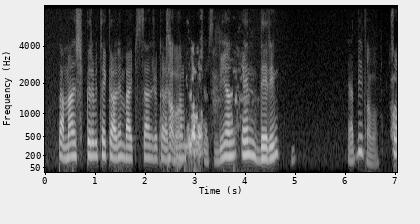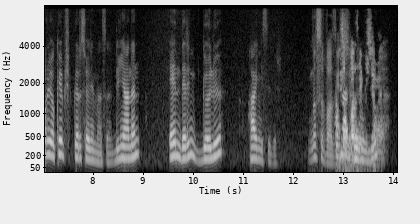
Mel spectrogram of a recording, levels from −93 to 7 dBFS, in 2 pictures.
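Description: Speech in which the talker's voice sinks abruptly at 2.67 to 2.91 s, again at 12.76 to 13.1 s, and once more at 13.27 to 13.58 s. The worst dip is the one near 12.8 s, where the voice nearly vanishes, while the one near 13.3 s is only a slight sag. This is speech suppressed in double talk: both ends were likely speaking at once, and an echo canceller that couldn't tell the local talker from loudspeaker echo turned everything down for brief stretches of a tenth to a fifth of a second. Partly overlapping these dips, a delayed copy of the voice surfaces at 2.82 to 3.17 s, 3.77 to 3.93 s, 6.91 to 7.07 s and 12.86 to 13.94 s, trailing the original by 393 ms in the first two and 431 ms in the last two. The first copy is actually louder than the speech, the second is faint, the third fairly quiet, and the long final one only a little below the voice. That is echo leak, likely from a far end on a loudspeaker whose canceller let part of its microphone pickup return down the line. 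Just before the third echo, at 6.77 to 6.91 s, the room sound itself drops by about 12 dB for a moment and then comes back. This is background gated by the echo canceller, which clamped the microphone hard while the loudspeaker was playing and released it once playback stopped.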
